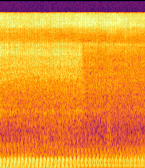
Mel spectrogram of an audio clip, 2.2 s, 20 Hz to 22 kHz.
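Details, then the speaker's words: TRex 125cc engine after carburetor replacement and freeing a sticking throttle cable collar; quick, even single-cylinder idle with no misses or stumbles, then some throttle; sounds like a little racecar, idle normal. "well I think the boys gonna be happy with that sounds like a little racecar now"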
